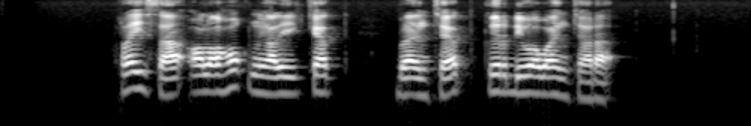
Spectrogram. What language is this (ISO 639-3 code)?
sun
